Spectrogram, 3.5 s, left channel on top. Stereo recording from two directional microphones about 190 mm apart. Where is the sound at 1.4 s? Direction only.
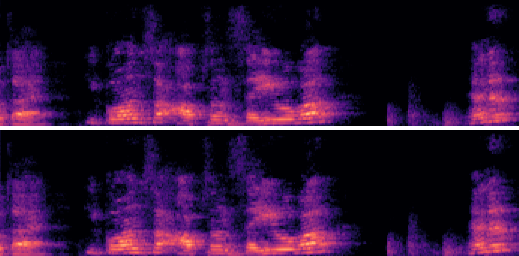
15° right (ahead or behind).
